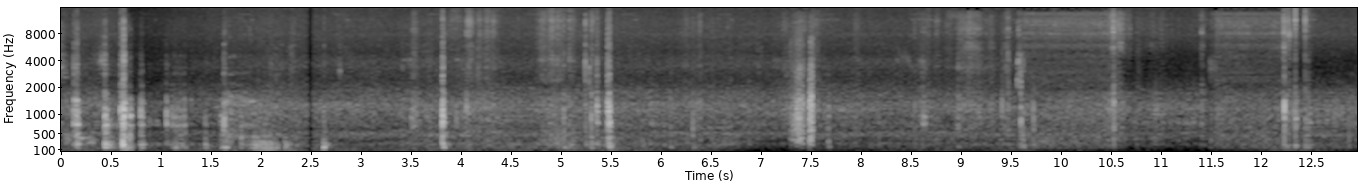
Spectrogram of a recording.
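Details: A busy honey bee colony at its hive; a low, wavering drone runs through the whole stretch, broken by frequent sharp taps and thumps, some loud.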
